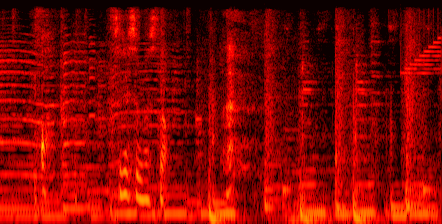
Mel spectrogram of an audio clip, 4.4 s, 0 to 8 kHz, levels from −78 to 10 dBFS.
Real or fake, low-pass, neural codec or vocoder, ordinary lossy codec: real; 7.2 kHz; none; AAC, 32 kbps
